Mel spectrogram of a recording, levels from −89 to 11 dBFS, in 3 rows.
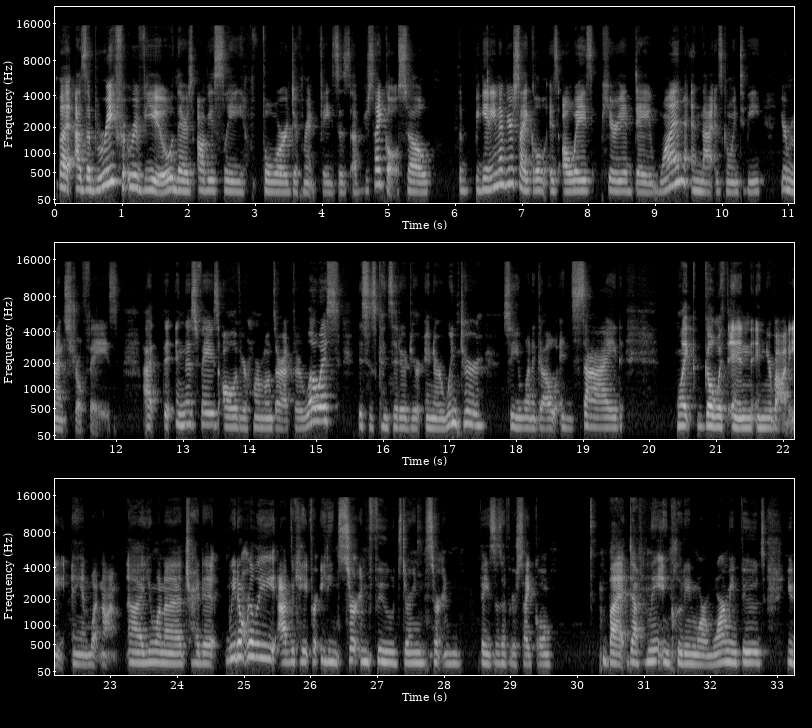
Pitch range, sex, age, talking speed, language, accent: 165-195 Hz, female, 20-39, 165 wpm, English, American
